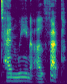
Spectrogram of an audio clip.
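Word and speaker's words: tanwin: we mark it with what we call ten Al which is pronounced n if we were going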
